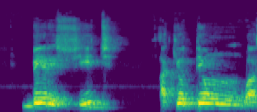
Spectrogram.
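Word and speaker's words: בראשית: Aqui eu tenho um B, Re, o Aleph é mudo.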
